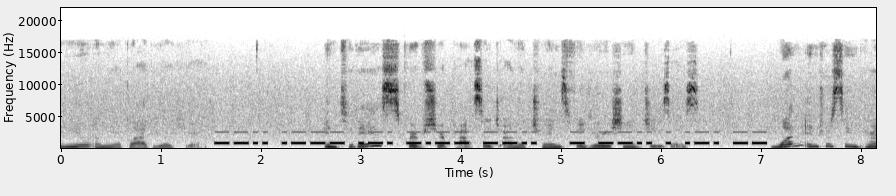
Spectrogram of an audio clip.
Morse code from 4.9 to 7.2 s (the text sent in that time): TZERM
